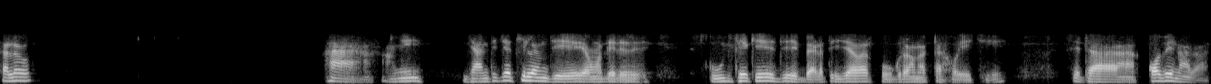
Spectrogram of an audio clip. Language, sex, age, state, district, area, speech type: Bengali, male, 60+, West Bengal, North 24 Parganas, urban, conversation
